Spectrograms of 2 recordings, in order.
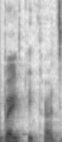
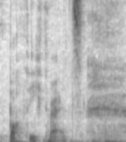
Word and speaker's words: Buffy Threads: wrong this whole time i've been saying both these threads but apparently it's buffy threads um so that is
